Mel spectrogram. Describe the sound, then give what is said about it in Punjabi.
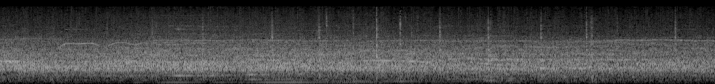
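Loud applause from an audience, a dense, even wash of clapping that holds steady from start to finish. “ਆਪਾਂ ਜ਼ੋਰਦਾਰ ਤਾੜੀ ਮਾਰੋ ਤੁਹਾਡੀਆਂ ਦੁਆਵਾਂ ਕੰਮ ਆ ਜਾਊਗੀਆਂ”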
